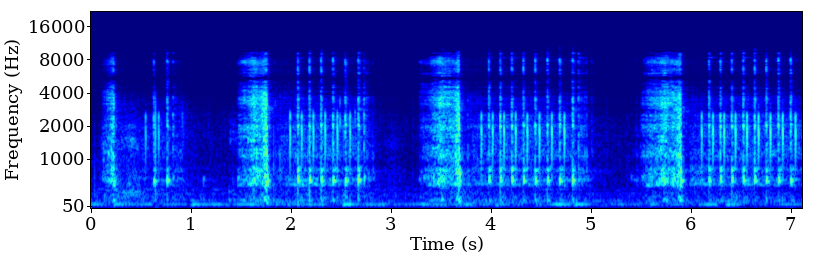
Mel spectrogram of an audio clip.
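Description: A rotary telephone being dialed with the phone number of a blackmailer: each digit brings a raspy whir as the dial turns, then a quick, even train of ticking clicks as it spins back, repeated for several digits with no voices.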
